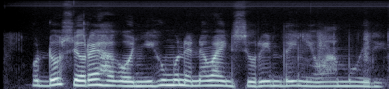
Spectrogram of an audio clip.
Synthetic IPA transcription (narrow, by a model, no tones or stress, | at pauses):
odosjɔɾɛɦaɣɔɲiɦumonɛnɛwainsoɾinðeinjɔwamoeɾi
